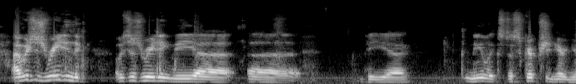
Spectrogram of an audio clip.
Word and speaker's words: Neelix: Neelix, pronounced Nylix.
